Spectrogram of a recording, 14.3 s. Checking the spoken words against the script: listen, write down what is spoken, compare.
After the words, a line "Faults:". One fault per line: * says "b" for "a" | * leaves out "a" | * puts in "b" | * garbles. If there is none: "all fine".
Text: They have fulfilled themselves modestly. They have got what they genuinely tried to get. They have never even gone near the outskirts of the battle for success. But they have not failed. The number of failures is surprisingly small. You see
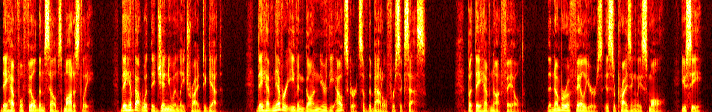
They have fulfilled themselves modestly. They have got what they genuinely tried to get. They have never even gone near the outskirts of the battle for success. But they have not failed. The number of failures is surprisingly small. You see
Faults:
all fine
